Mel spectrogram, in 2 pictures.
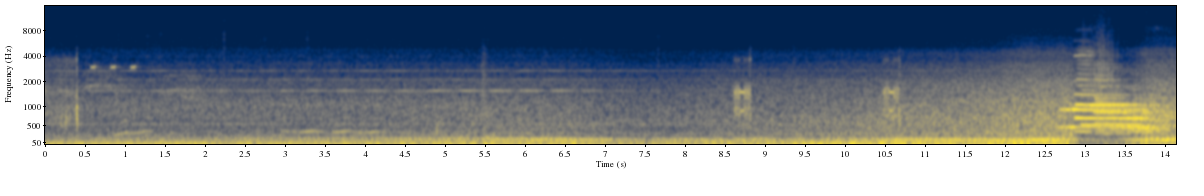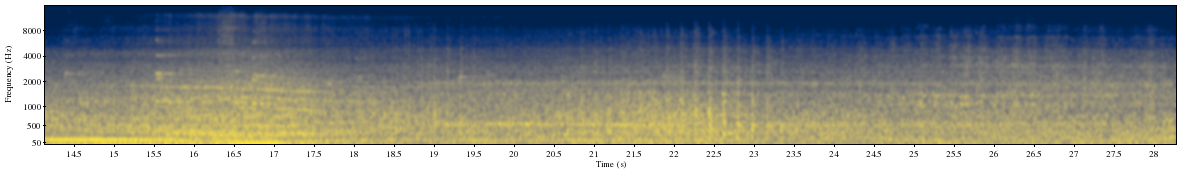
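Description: EMD F40PHM-2 diesel locomotive approaching with its engine running steadily, sounding one short horn blast about halfway through. Then bilevel passenger cars roll past with rising rail and wheel noise.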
